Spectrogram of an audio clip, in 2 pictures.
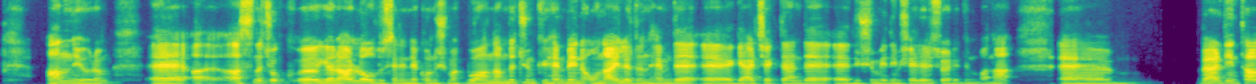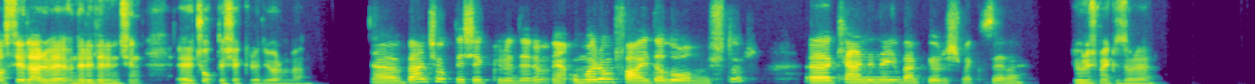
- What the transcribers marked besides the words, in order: tapping; unintelligible speech; other background noise
- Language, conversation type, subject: Turkish, advice, Ailemle veya arkadaşlarımla para konularında nasıl sınır koyabilirim?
